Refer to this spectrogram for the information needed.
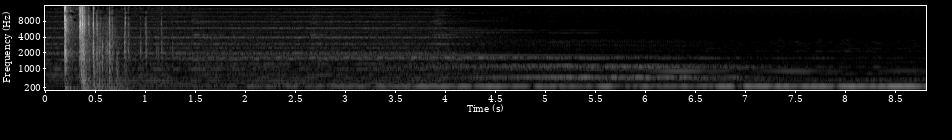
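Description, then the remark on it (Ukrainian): A door of a theatre's stalls shuts with one solid thunk right at the start, then a low, steady droning hum lingers and grows slightly louder over the following seconds. “Але Стефан лише похитав головою і далі майже рачки виліз із партеру, закриваючи за собою двері.”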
